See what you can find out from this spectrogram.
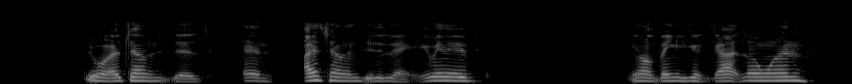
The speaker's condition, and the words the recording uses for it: Cerebral palsy. Can see, I have my voice go in and out sometimes, and sometimes I edit that part out and try again.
